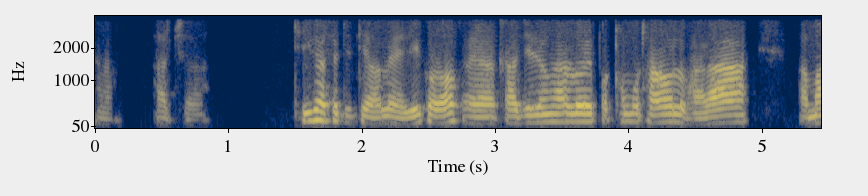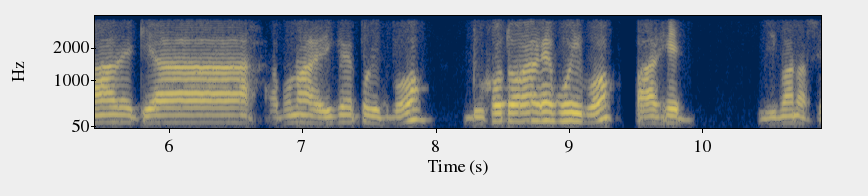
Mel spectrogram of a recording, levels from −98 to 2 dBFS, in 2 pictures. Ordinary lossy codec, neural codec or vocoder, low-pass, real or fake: none; vocoder, 44.1 kHz, 128 mel bands every 512 samples, BigVGAN v2; 3.6 kHz; fake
